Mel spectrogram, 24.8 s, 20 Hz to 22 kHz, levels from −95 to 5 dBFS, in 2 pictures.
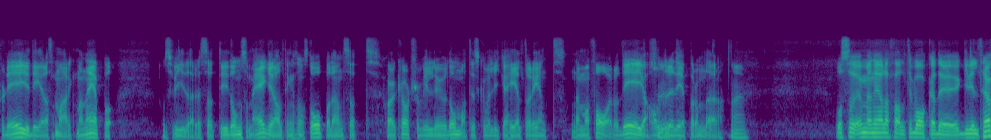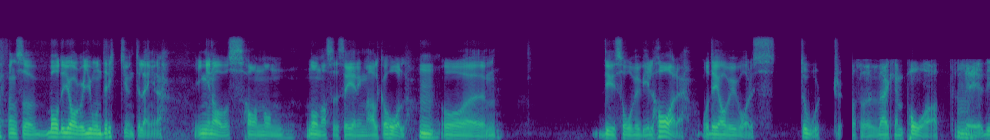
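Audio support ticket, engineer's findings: Handover gap, 22.88–23.04 s, right after "har vi varit stort": audio cuts out for 160 ms as the call switches networks mid-stream. No speech frames received during the switch, so that stretch is lost outright, not concealed.

Fallback to narrowband, 23.04 s to end: bandwidth collapses, nothing above 4 kHz. Call renegotiated off HD Voice at handover; the sound suggests AMR-WB at about 23.85 kbit/s dropping to GSM full rate. Duller, rougher tone from here on.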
